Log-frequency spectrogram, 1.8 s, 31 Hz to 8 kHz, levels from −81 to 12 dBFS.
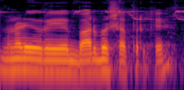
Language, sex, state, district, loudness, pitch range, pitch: Tamil, male, Tamil Nadu, Nilgiris, -17 LUFS, 95-105 Hz, 100 Hz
